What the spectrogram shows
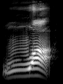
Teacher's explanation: जन्नातिम बिरब, बिरब, वा, वाव ज़बर वा, तो ये मुतहर्रिक है वाव, वाव होंठों की गुलाई से अदा कीजिएगा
